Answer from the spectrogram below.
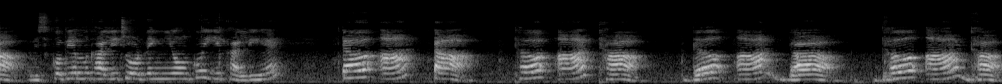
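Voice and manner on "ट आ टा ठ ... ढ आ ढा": very slow, drawn-out syllables, firmly projected; pronunciation drill. Shown as a demonstration. Teacher drilling children on the barakhadi, slow pronunciation demo. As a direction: sound out each letter and vowel, then blend them. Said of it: "पहले उच्चारण करो".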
